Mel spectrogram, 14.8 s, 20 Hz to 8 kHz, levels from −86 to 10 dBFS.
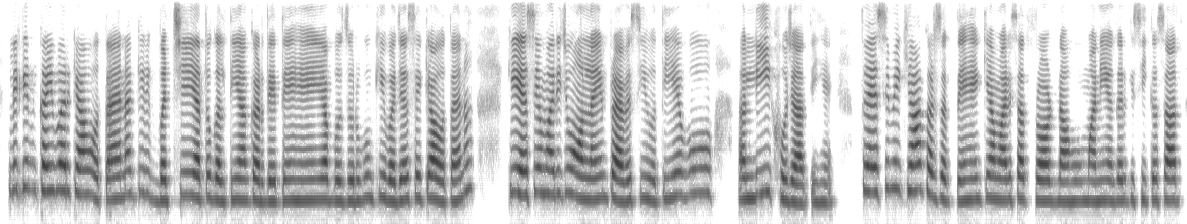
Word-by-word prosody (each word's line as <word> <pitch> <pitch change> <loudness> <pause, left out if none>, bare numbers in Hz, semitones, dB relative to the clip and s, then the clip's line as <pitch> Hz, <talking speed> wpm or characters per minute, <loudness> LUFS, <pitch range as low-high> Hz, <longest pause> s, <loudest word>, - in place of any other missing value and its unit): लेकिन 360 0 -4
कई 345 0 +5
बार 345 0 +3
क्या 325 -2 +3
होता 255 -5 0
है 260 +1 +4
ना 300 +1 0
कि 310 +1 -11
बच्चे 245 +5 -1
या 275 -2 +6
तो 270 +1 -4
ग़लतियाँ 245 0 0
कर 240 -2 +3
देते 230 +1 -2
हैं 240 0 -2
या 250 0 +3
बुज़ुर्गों 235 +2 -4
की 275 - -5
वजह 240 0 +1
से 265 +1 -4
क्या 260 +1 +5
होता 230 -2 +3
है 240 - +1
ना 350 +5 -6 0.4
कि 330 - -5
ऐसे 305 0 +4
हमारी 310 -1 0
जो 320 +1 -7
ऑनलाइन 260 -2 +3
प्राइवेसी 245 0 +3
होती 255 0 -7
है 285 +1 -2
वो 290 +2 -8 0.5
अ, 255 - +2
लीक 295 +5 -4
हो 250 - +1
जाती 220 -1 +1
है। 215 - -9 0.4
तो 350 - -3
ऐसे 330 +2 +1
में 375 0 -5
क्या 345 0 +4
कर 300 -3 +2
सकते 240 -3 -3
हैं 245 +1 -3
कि 270 - -8
हमारे 250 -1 +2
साथ 255 +1 +1
फ्रॉड 235 -1 +2
ना 230 - +2
हो? 230 0 -3
मानिए 235 0 -2
अगर 240 0 -4
किसी 245 0 -11
के 245 +1 -5
साथ 245 0 +3
250 Hz, 225 wpm, -23 LUFS, 240-295 Hz, 0.5 s, या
